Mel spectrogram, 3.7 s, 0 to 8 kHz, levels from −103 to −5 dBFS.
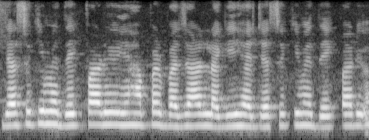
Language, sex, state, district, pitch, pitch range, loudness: Hindi, female, Bihar, Katihar, 215 Hz, 205-225 Hz, -16 LUFS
